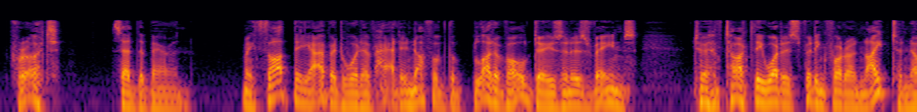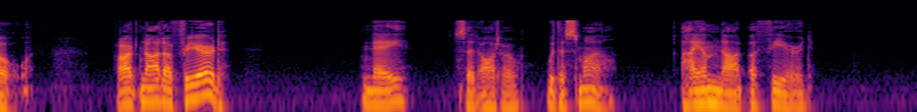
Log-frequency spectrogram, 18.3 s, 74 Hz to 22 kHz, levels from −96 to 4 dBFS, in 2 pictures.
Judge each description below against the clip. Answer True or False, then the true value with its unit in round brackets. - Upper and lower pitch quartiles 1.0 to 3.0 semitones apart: False (3.7 semitones)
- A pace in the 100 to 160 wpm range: True (145 wpm)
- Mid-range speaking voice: False (100 Hz)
